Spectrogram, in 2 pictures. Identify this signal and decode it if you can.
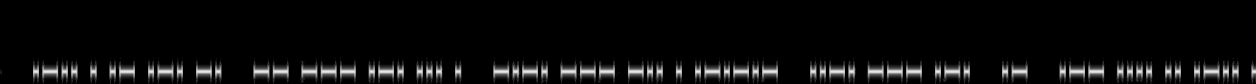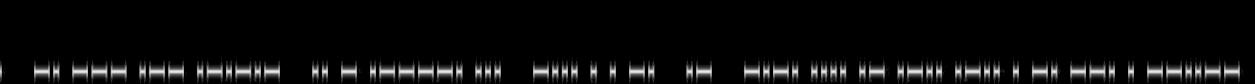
Morse code, heard as a keyed tone, about 25 wpm, 600 Hz. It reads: LEARN MORSE CODE. FOR A WHILE NOW. IT'S BEEN A CHALLENGE,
